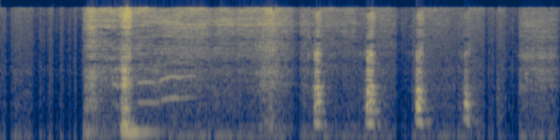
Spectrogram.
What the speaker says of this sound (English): the voice is of the birds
